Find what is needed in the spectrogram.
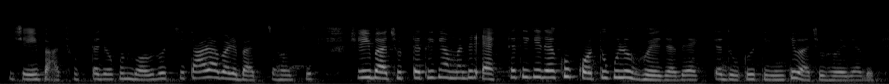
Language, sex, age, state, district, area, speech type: Bengali, female, 18-30, West Bengal, Uttar Dinajpur, urban, spontaneous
